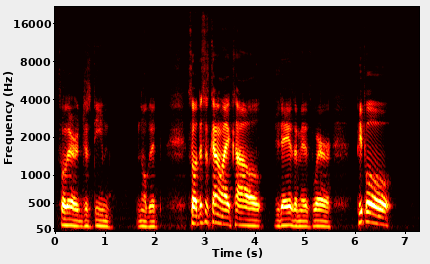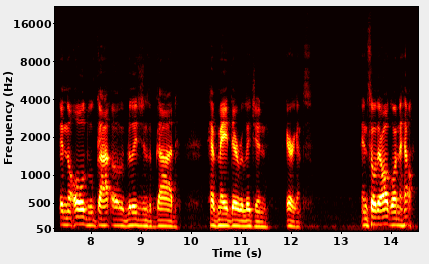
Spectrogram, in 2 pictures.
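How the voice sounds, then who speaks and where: A man's voice: on the low side, animated, measured pace, long pauses. A man from Egypt giving a casual, opinionated spoken monologue. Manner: opinionated, lecturing. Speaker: speaker giving his views.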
